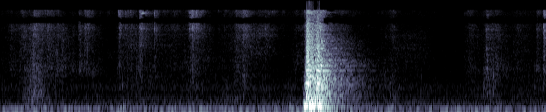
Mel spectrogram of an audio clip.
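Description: A single loud thump about two seconds in, dying away within half a second, against faint handling noise.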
